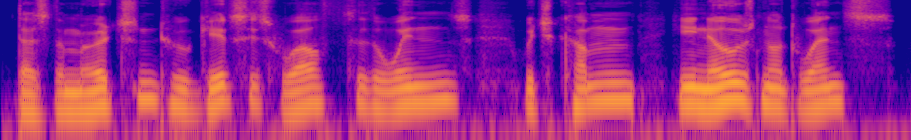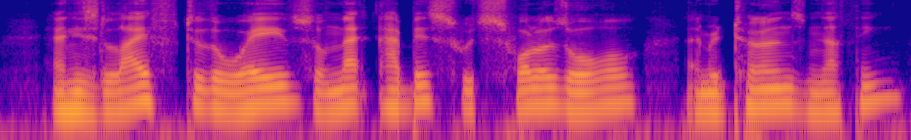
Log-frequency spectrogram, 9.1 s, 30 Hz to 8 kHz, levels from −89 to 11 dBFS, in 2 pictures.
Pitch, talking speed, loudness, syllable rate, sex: 115 Hz, 205 wpm, -21 LUFS, 4.8 syllables/s, male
